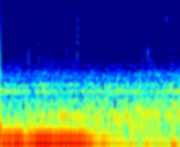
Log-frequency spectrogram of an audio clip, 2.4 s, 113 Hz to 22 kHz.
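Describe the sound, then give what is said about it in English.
A steady low hum of road traffic on Route 309 drones on without pause, a continuous rumbling wash of passing vehicles with no voices over it, easing slightly partway through. “let's let the uh, incessant hum of traffic on 309 just kind of lull us on out of here.”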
